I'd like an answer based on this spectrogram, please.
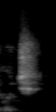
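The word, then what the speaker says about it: Cauchy: la n es de coche escribe caucci así como lo suponiendo aquí se pronuncia coche pero eso me dijeron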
